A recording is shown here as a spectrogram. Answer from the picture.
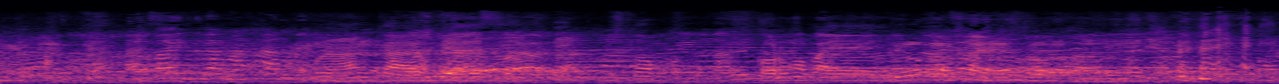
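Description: Several people talking at once in a large room: indistinct, overlapping chatter.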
